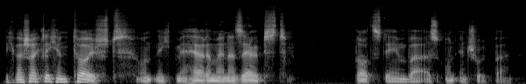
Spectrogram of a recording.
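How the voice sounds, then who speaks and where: A man's voice: low voice, big pitch swings, normal speed, fairly bright tone. A man voicing a distraught historian, a stern husband barely keeping his composure, in an audiobook story. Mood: subdued apology.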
